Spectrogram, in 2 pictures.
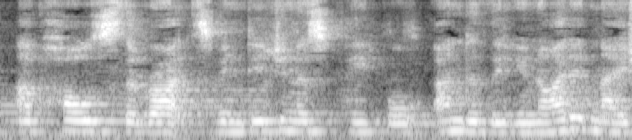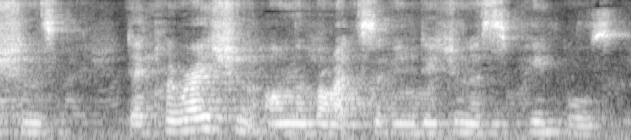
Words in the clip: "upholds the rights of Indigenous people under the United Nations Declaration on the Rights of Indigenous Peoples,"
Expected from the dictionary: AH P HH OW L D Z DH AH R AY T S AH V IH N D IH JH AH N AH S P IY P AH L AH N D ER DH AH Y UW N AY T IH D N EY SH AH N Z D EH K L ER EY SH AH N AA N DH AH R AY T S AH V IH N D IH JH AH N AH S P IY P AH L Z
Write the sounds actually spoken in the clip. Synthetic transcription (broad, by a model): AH P HH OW L D Z DH AH R AY T S AH V IH N D IH JH AH N AH S P IY P AH L AH N D ER DH AH Y UW N AY T IH D N EY SH AH N Z D EH K L ER EY SH AH N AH N DH AH R AY T S AH V IH N D IH JH AH N AH S P IY P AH L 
